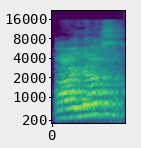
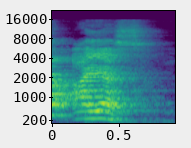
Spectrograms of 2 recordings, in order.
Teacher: पहले आयस में जिसमें आपका तालव्य सा रहेगा और दूसरे में रहेगा दंत सा।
